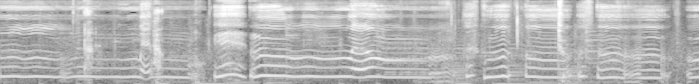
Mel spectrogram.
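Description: A baby wails and whimpers, a loud, drawn-out cry with wavering pitch that keeps going for several seconds, breaking into short sobbing catches toward the end.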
